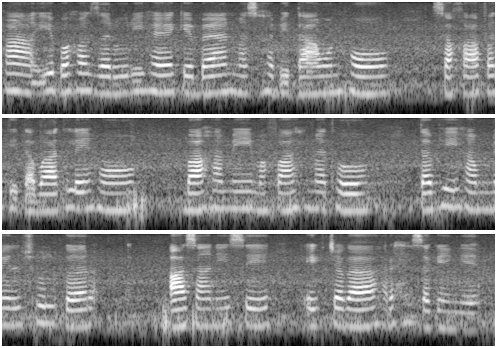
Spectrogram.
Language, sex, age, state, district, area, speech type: Urdu, female, 30-45, Telangana, Hyderabad, urban, spontaneous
